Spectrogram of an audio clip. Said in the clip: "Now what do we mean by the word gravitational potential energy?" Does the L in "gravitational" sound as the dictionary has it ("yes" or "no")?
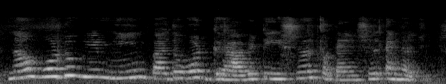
yes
